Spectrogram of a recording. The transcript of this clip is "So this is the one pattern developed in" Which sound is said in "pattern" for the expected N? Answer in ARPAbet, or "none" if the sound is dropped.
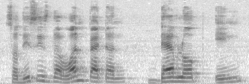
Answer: N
